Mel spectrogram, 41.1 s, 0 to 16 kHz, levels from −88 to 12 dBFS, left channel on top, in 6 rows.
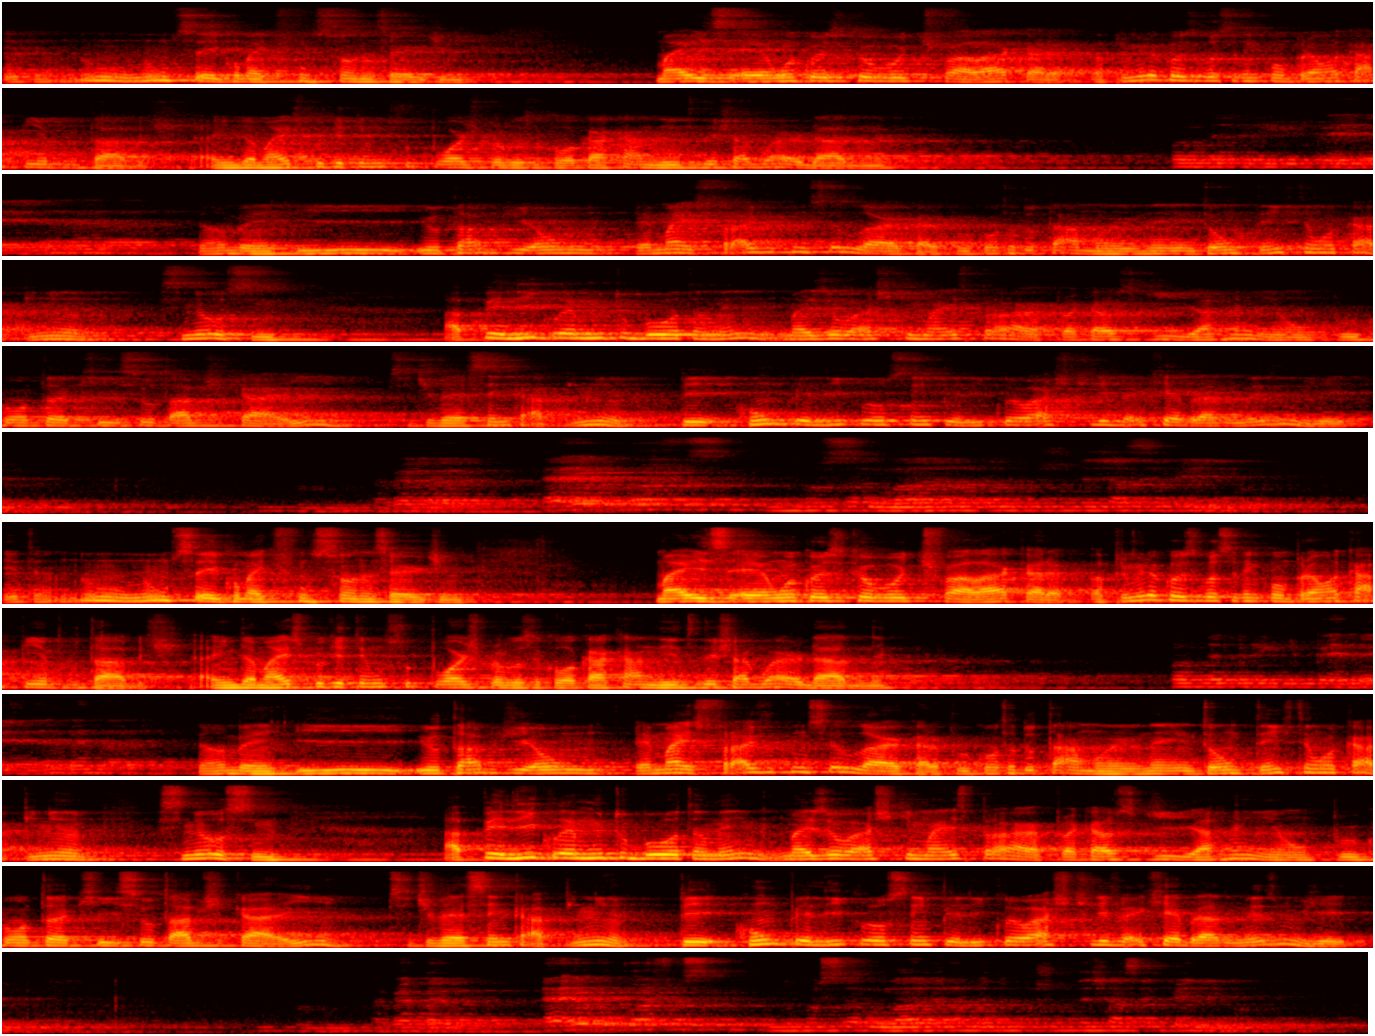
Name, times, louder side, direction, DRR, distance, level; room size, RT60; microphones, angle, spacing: voice 1, 0.0-2.4 3.3-11.4 14.7-22.2 22.8-34.2, right 3 dB, 40° right, 8 dB, 0.4 m, -27 dB
voice 2, 12.7-14.5 35.5-36.6 37.0-40.6, right 1 dB, 75° right, -3 dB, 4.8 m, -44 dB
17.5 x 11.5 x 6.2 m, 2.5 s
head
